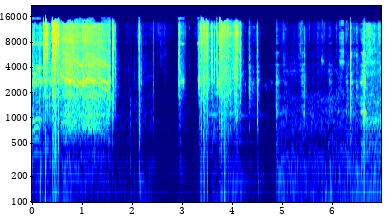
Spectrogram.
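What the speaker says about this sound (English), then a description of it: "I'm just going to take the caliper carrier bolts out once I've got the right size." A socket ratchet turning the caliper carrier bolts on a car brake, with loud bursts of rapid clicking broken by pauses and brief clanks of metal nearby.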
